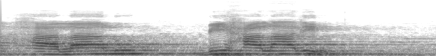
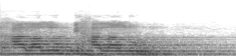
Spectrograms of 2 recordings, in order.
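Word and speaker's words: halalan bihalalin: Dalam bahasa Arab, Ibu, itu artinya halalun bihalalin. Ibu Aisyah, Ibu ya, halalun bihalalin. Bukan bacanya halalun bihalalun. Itu berarti nggak ngerti Arab.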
